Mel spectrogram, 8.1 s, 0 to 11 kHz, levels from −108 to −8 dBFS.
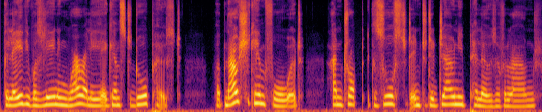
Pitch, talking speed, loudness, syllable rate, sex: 210 Hz, 175 wpm, -20 LUFS, 5.2 syllables/s, female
